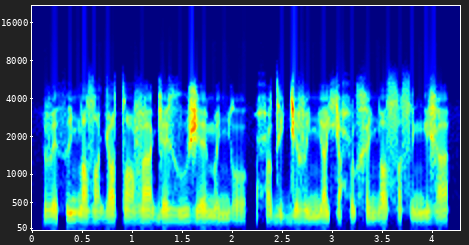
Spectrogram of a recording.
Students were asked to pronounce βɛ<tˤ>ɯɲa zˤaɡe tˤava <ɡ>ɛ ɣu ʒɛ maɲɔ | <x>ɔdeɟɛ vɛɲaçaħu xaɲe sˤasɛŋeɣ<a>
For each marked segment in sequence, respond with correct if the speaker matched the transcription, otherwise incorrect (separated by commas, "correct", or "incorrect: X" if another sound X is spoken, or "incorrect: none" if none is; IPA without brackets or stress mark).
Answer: incorrect: θ, correct, incorrect: ħ, correct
